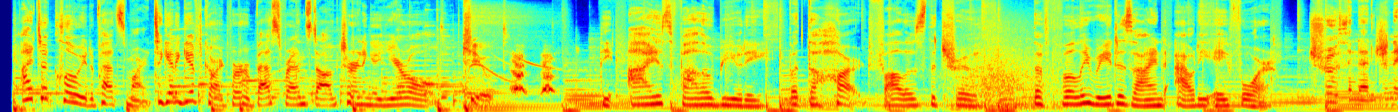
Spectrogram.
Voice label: Commercial; Commercial Demo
